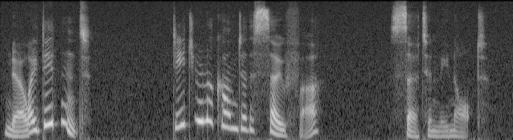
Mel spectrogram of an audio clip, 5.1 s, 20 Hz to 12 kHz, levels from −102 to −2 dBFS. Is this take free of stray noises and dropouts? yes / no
yes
